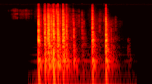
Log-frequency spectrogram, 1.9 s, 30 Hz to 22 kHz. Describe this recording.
rock drop-nuts#2
Approximately 10-15 T-Nuts with teeth were dropped onto a table, in a variety of rhythms.
All samples in this set were recorded on a hollow, injection-molded, plastic table, which periodically adds a hollow thump to each item dropped. Noise reduction applied to remove systemic hum, which leaves some artifacts if amplified greatly. Some samples are normalized to -0.5 dB, while others are not.
rock, thud, thumb, t-nut, donk, drop, pelt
